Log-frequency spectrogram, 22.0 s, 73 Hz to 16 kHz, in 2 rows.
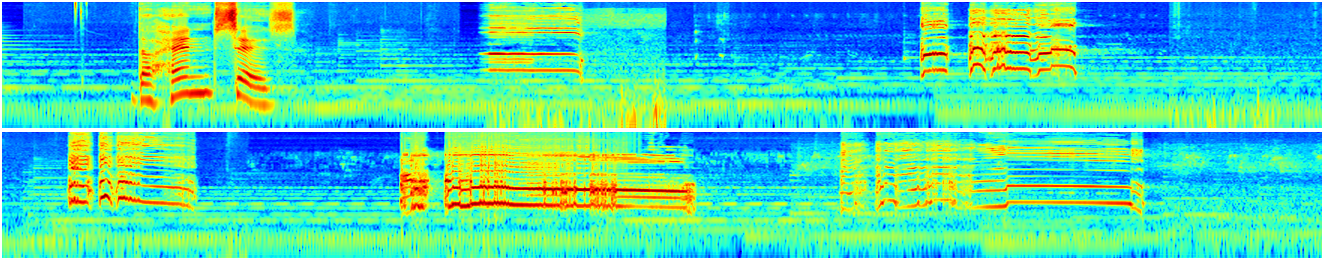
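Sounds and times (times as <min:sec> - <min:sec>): rooster crowing: 0:04.0 - 0:04.9, 0:07.6 - 0:09.1, 0:11.6 - 0:12.6, 0:14.3 - 0:16.8, 0:18.0 - 0:20.6.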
